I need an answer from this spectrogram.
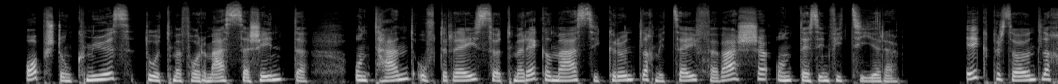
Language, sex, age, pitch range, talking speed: German, female, 40-59, 170-215 Hz, 140 wpm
